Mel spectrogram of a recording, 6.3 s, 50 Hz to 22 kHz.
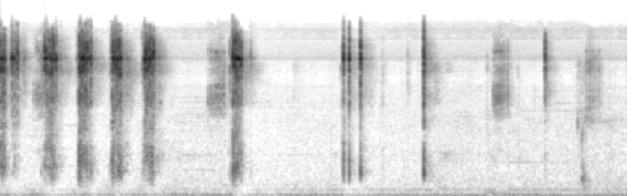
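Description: A wrench clicks in short ratcheting bursts while bolts are torqued in sequence on a 2005 Kawasaki Ninja 250 engine rebuild, with several close, sharp clicks, a pause, then scattered single clicks.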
